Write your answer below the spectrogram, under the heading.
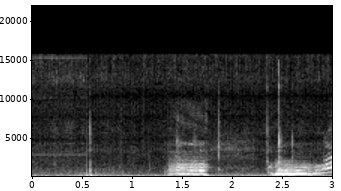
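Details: Salem, a house cat, calls in the late afternoon while exploring the house after his daytime nap. Two drawn-out meows follow each other about a second apart, the second one rising sharply at its end, over a low steady indoor hum.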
